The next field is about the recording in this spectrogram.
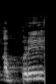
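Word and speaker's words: April: सी H March okay अप्रैल को हम बोलते हैं but when you speak it in English so the sound will be अप्रल what is अप्रल okay अप्रल okay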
